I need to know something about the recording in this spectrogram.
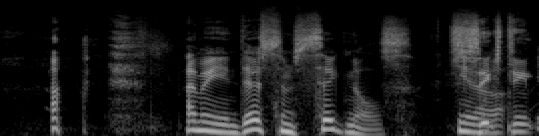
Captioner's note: laughter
